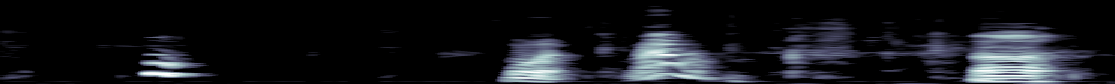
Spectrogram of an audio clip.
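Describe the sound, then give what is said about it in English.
A person imitates Tenpenny's dog, Izu, a character in a role-playing game, giving a quick yip followed by three louder, drawn-out barks at uneven intervals, voiced close to the microphone with quiet pauses between. “I will be playing Tenpenny and his dog, Izu.”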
